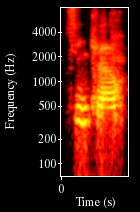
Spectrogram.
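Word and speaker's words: xin chào: Xin Chao. Yeah. X-I-N-C-H-O. Yeah. But it's very tonal.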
